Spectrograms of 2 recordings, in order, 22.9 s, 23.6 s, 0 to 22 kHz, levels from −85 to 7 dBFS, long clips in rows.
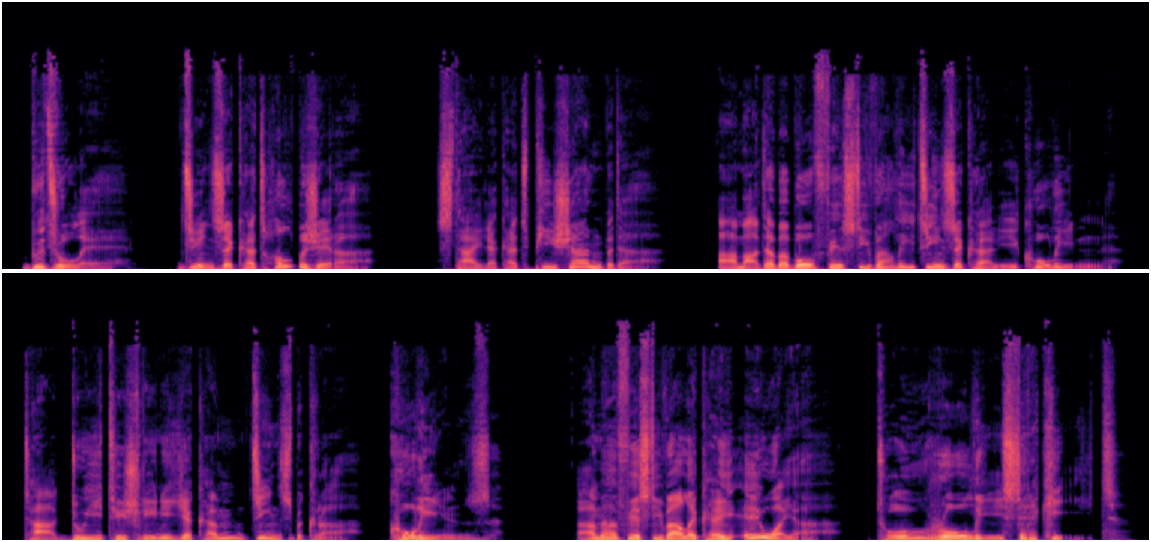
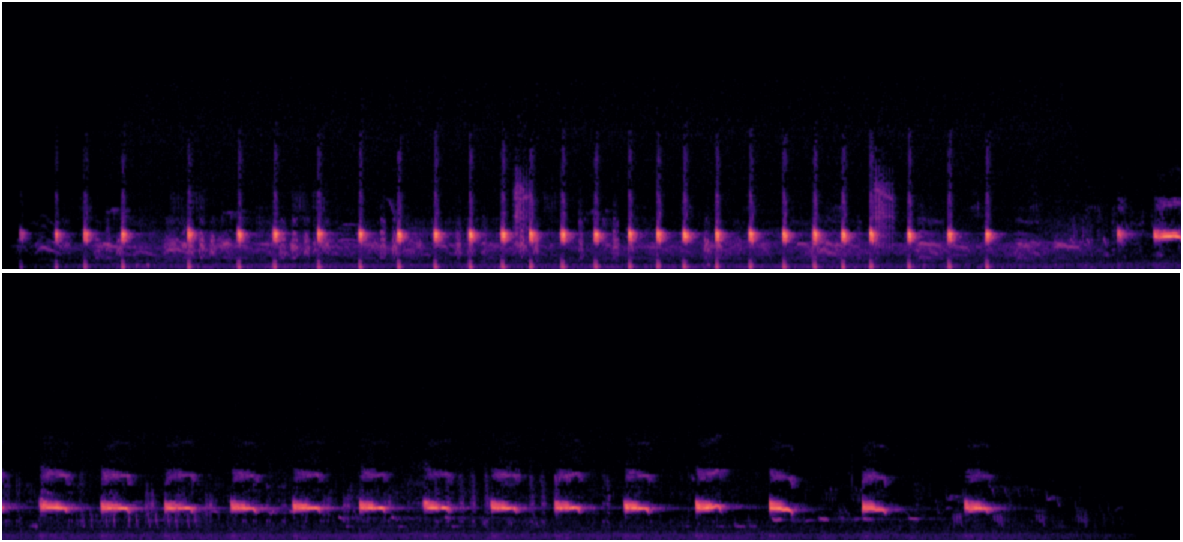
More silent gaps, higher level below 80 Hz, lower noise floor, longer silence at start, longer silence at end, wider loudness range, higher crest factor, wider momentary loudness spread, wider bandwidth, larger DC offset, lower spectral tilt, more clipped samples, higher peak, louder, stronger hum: first, 6.74-7.10 s, 11.30-11.58 s, 15.08-15.25 s, 16.65-17.09 s, 19.98-20.13 s vs none; first, -40 dBFS vs -80 dBFS; about the same, -81 dBFS vs -78 dBFS; about the same, 0.2 s vs 0.2 s; second, 0.35 s vs 1.85 s; about the same, 6 LU vs 5 LU; about the same, 20 dB vs 22 dB; first, 17 LU vs 11 LU; first, 18 kHz vs 12.5 kHz; neither; first, -4.5 dB/octave vs 1 dB/octave; neither; first, -2 dBFS vs -6 dBFS; first, -20 LUFS vs -24 LUFS; neither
